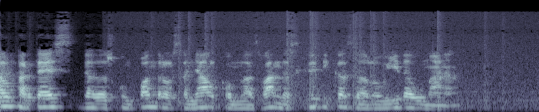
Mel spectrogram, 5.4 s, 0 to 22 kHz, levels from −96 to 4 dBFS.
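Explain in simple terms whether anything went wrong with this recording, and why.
A loud pop hits at 4.32 to 4.34 s, just after "bandes crítiques de l'oïda". A brief electrical jolt, likely from a plug, switch, static or a driver hiccup, got added to the signal, giving one sharp snap over the speech, which continues underneath.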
